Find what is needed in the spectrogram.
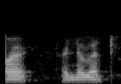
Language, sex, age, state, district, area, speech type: Assamese, male, 18-30, Assam, Lakhimpur, rural, conversation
